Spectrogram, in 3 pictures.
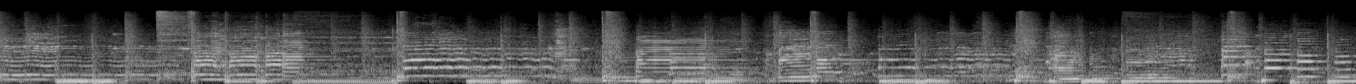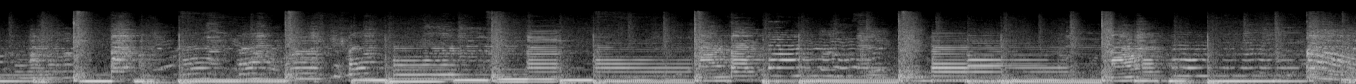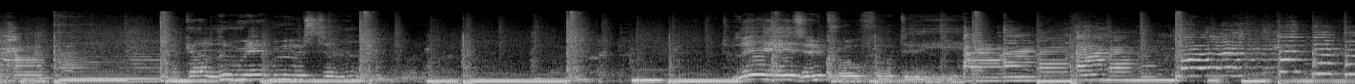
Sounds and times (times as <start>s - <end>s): Music: 0.0s - 40.6s
Speech: 6.7s - 19.2s, 20.8s - 25.3s, 28.7s - 31.9s, 34.4s - 37.0s.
